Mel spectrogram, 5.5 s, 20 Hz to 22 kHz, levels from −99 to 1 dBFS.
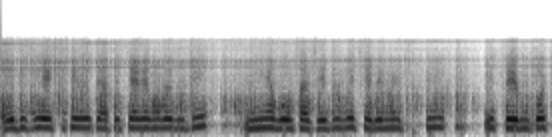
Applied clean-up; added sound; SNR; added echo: neural mask model RNNoise.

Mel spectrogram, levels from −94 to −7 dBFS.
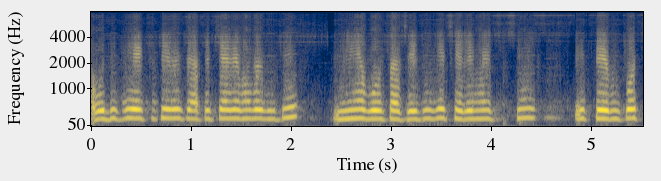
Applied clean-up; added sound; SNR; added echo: neural separator model SepFormer DNS4.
